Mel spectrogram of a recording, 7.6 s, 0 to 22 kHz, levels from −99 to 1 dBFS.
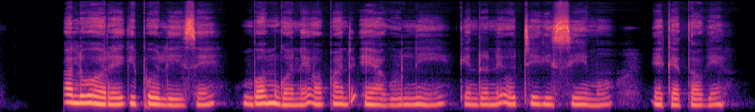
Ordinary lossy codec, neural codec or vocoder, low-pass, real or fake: none; vocoder, 44.1 kHz, 128 mel bands every 512 samples, BigVGAN v2; none; fake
